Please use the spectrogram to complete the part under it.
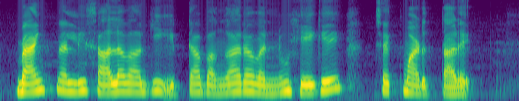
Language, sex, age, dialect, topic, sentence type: Kannada, female, 41-45, Coastal/Dakshin, banking, question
